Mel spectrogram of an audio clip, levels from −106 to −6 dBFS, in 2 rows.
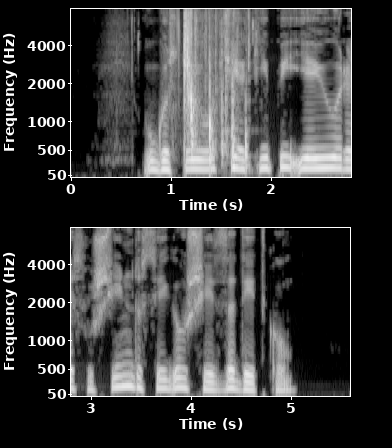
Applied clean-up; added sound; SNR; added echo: classical method spectral subtraction.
